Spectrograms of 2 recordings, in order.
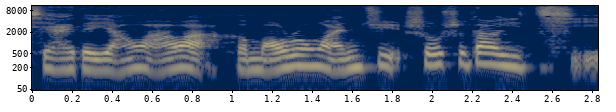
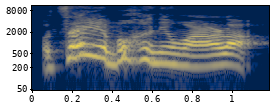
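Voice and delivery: fast, loud, higher outburst; angry shouting; 5 semitones higher, 12 dB louder, faster than usual. A narrator's reading. Little Bear quits the game, shouting angrily. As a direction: yell it in a huff. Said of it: "小熊妹妹也大声喊着".

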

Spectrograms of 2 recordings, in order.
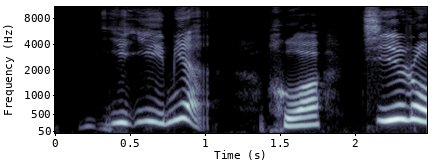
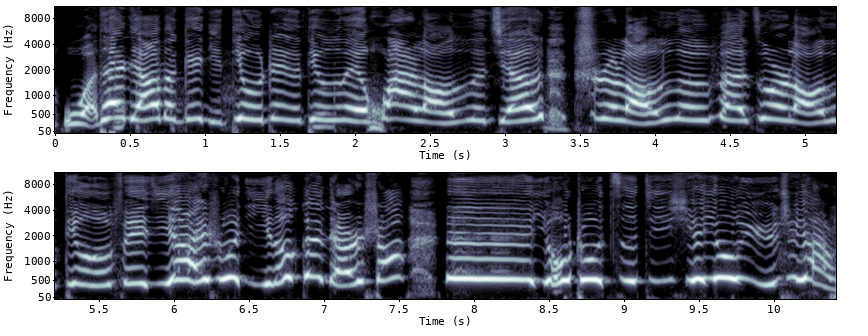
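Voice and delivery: loud, much higher angry rant; furious rant; 10 semitones higher, 9 dB louder than usual. Retold or imitated. Wife ranting in her head at her husband, furious. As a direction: blow up at him, louder and louder. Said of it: "我想说".

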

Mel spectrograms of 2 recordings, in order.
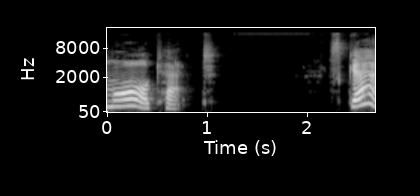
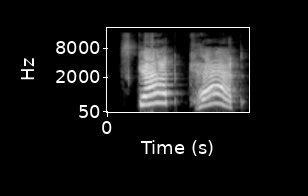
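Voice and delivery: high, loud honking shoo; a goose chasing the cat; raised and loud "Scat Cat"; 9 semitones higher, 9 dB louder than usual. Acted.

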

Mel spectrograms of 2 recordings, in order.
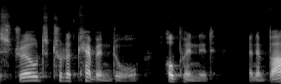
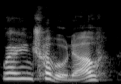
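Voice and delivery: put-on higher, loud anxious boy; rattled, raised young voice; hoarse; 10 semitones higher, 7 dB louder than usual. A narrator's reading. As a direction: blurt it hoarsely in alarm. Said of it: "he said hoarsely".

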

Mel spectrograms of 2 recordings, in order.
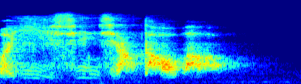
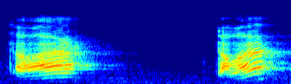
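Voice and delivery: louder, pressing him to walk away; commander's loud command; 3 semitones higher, 4 dB louder than usual. Acted. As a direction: push him off with a shout. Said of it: "连长又说". (连长厉声催促)

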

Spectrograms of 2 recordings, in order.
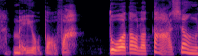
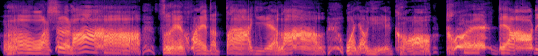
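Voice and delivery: big bad wolf roaring, louder and slow; roaring shout; 4 semitones higher, 7 dB louder, slower than usual. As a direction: bellow the threat with all your might. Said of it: "大声喊道".

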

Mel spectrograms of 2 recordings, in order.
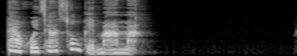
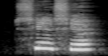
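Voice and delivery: put-on little girl; 8 semitones higher than usual. A narrator's reading. Peipei guesses, child voice.

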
